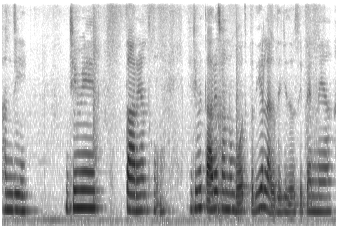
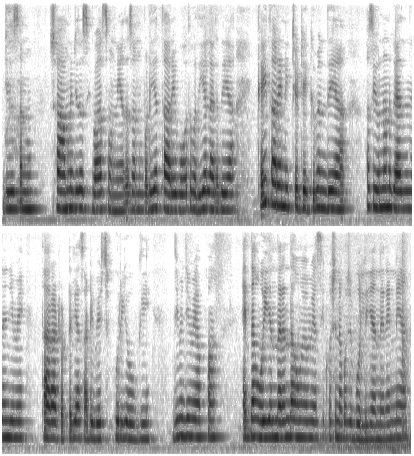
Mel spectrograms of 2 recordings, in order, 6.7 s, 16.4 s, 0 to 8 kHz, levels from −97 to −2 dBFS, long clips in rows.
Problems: none marked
